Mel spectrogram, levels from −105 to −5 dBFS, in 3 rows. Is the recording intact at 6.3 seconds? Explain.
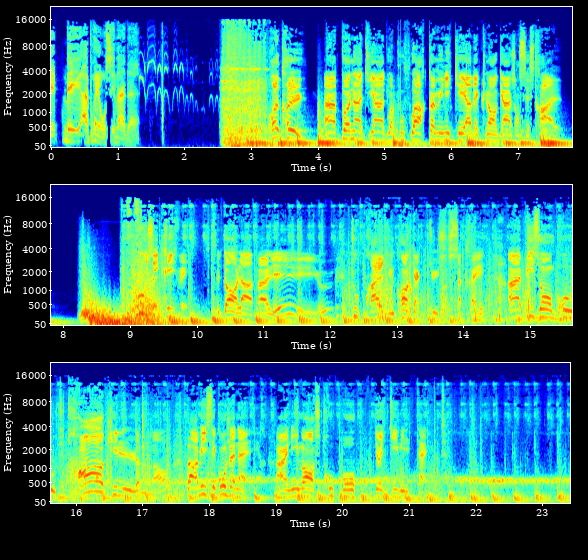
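No. Just before that point, from 6.24 to 6.27 s, there is an overlap between stream segments: the time stamps of two neighbouring segments claimed the same stretch, and the player discarded the overlapping portion even though that sound had not actually been duplicated. About 30 ms of audio is missing, so the waveform jumps straight from one point to a later one, and this is heard as a brief click or tiny skip in the sound.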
